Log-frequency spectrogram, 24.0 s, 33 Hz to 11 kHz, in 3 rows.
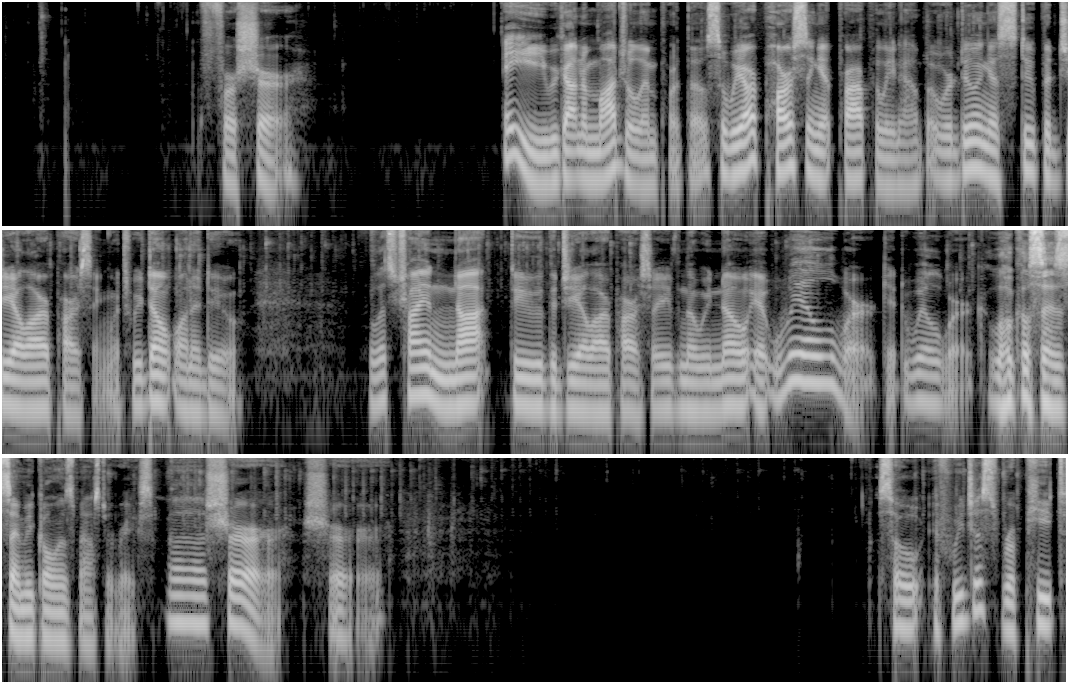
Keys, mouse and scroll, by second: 5.9 ctrl+g, 6.0 click, 6.5 click, 6.5 click, 7.0 ctrl+a, 7.1 ctrl+k, 7.5 ctrl+e, 8.0 ctrl+/, 8.5 ctrl+n, 8.5 ctrl+e, 9.2 ctrl+p, 9.3 ctrl+e, 9.5 BackSpace, 10.1 ctrl+s, 11.3 ctrl+s, 11.5 ctrl+n, 11.7 ctrl+e, 11.9 ctrl+n, 12.0 ctrl+e, 12.1 ctrl+n, 12.2 ctrl+e, 12.7 ctrl+s, 14.0 ctrl+s, 16.9 ctrl+s, 17.2 ctrl+a, 17.3 ctrl+space, 17.4 ctrl+e, 17.5 ctrl+n, 17.6 ctrl+e, 17.6 ctrl+g, 18.1 ctrl+s, 18.2 ctrl+p, 18.4 ctrl+b, 19.2 ctrl+space, 19.5 ctrl+e, 19.7 ctrl+b, 20.1 ctrl+w, 20.5 ctrl+a, 20.6 ctrl+space, 20.6 ctrl+e, 20.7 ctrl+g, 21.3 ctrl+s, 21.6 alt+b, 22.4 ctrl+BackSpace, 22.8 ctrl+e, 23.0 ctrl+b, 23.4 ctrl+d, 23.6 ctrl+e, 23.9 ctrl+a.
